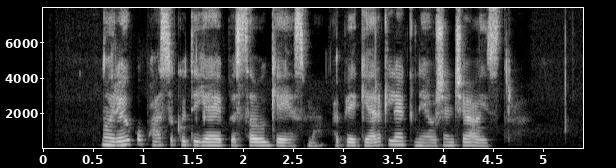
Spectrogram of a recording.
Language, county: Lithuanian, Marijampolė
